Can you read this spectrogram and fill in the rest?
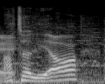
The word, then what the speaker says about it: Atelier: It's actually Eight Liar. – Saying it was French. This Atelier. – Atelier.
